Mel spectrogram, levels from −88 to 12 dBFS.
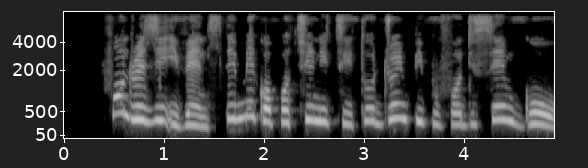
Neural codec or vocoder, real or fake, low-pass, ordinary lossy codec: none; real; 7.2 kHz; none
